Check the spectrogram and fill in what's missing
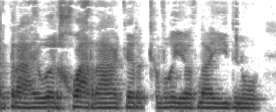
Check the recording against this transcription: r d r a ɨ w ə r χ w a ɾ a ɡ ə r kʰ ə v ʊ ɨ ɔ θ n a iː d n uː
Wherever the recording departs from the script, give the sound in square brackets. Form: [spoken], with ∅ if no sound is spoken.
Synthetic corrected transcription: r d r a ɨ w ə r χ w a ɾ a ɡ ə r kʰ ə v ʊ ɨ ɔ [ð] n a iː d n uː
